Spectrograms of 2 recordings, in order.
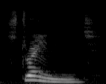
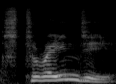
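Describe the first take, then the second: First: The word is said with one syllable. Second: The word is said with five syllables. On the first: The speaker calls it right. "이 모음 없이 어, 단음절로 발음합니다" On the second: The speaker calls it wrong. "오음절로 발음합니다만"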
